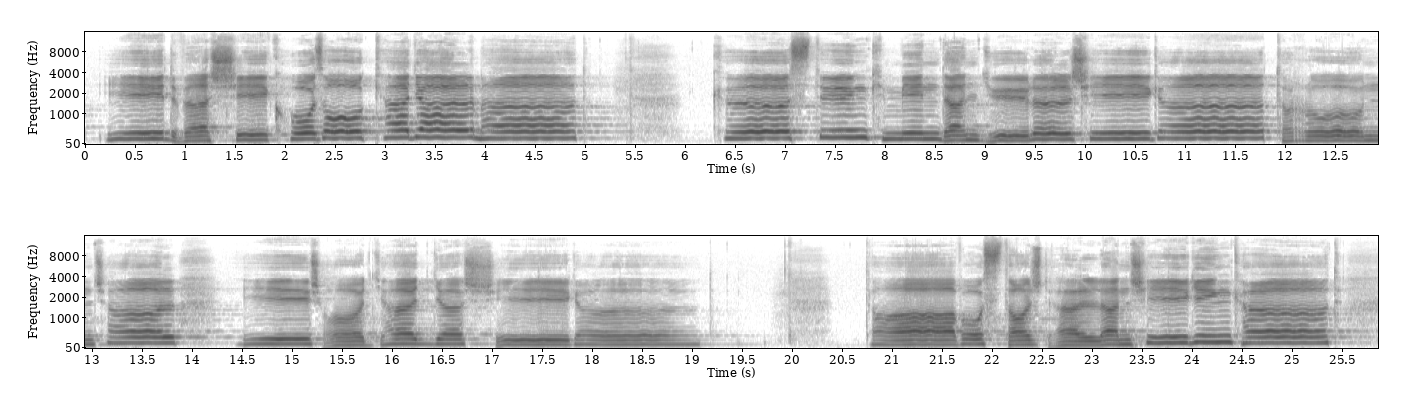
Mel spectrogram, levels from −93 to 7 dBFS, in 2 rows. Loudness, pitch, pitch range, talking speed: -29 LUFS, 180 Hz, 145-210 Hz, 30 wpm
